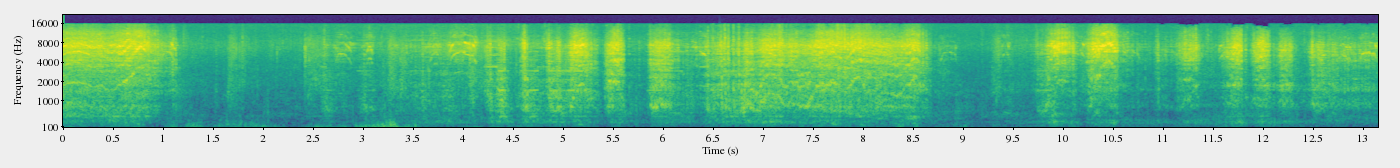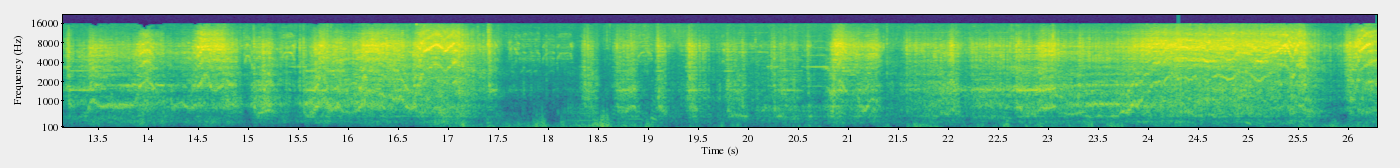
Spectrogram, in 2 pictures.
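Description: A small electric model car whines as it races and revs over loose sand.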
